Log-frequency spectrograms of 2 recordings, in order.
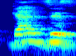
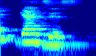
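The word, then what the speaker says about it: Ganges: जैसे द गैंजेस, इसे हम लोग गंगा नहीं पढ़ेंगे, इसे हम लोग गंगे नहीं पढ़ेंगे, इसे गैंजेस पढ़ेंगे। क्या पढ़ेंगे, गैंजेस।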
